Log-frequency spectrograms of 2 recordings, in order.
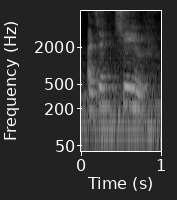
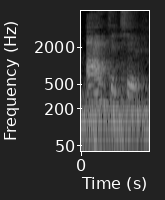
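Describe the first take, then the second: First: The stress is shifted following Portuguese habits. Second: The stress falls in the usual English place. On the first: The speaker calls it wrong. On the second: The speaker calls it right.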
